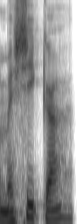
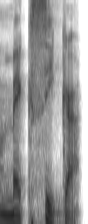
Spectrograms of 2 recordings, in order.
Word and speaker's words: mexica: Y cuando hablamos de la antigua cultura mexica, también usamos la pronunciación original con sh. Pero claro, nunca falta algún extranjero que pronuncia mexica. Omeya, maya y mexica.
